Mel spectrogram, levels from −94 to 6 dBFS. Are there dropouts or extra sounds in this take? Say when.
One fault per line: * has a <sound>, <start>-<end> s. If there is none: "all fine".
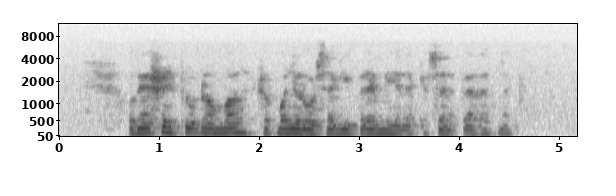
all fine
